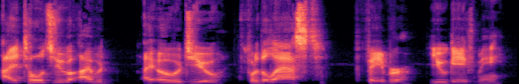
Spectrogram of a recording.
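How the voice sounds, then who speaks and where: A man voicing an angry woman who hisses and swears in a low, hurried voice. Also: lively intonation, sharp tone, slightly rough, muffled recording, exaggerated voice. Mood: resigned. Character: hushed, furious woman caught at work.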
